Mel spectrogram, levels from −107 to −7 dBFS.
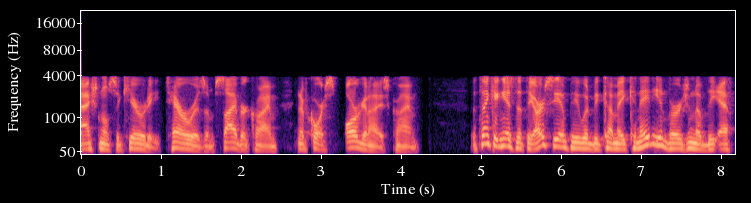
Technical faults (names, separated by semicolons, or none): none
